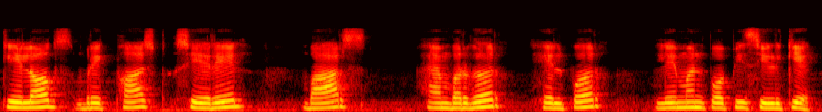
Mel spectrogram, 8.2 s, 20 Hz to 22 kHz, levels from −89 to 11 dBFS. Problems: none marked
